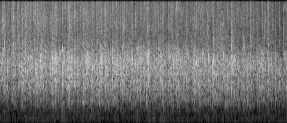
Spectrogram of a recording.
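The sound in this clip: An audience applauding to welcome a guest speaker at a talk in Scotland, a full, continuous round of clapping that stays loud and even throughout.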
